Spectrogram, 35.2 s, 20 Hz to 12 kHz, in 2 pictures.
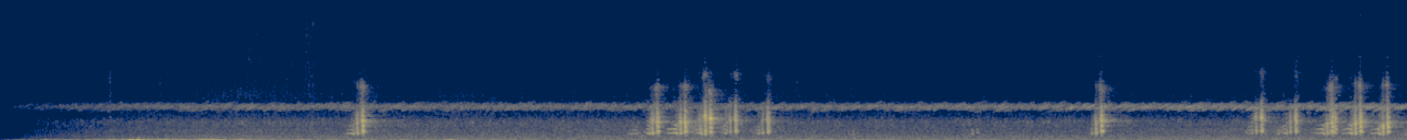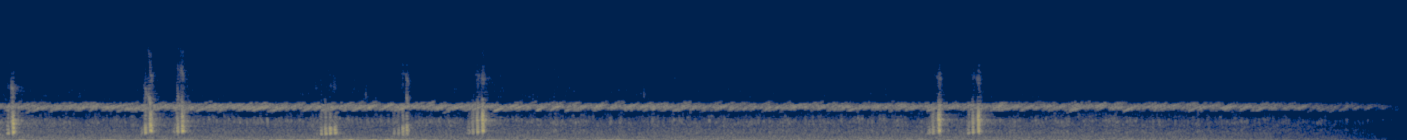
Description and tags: Wood Frog(s) (Rana sylvatica) calling, recorded in Whitehill, Nova Scotia, April 2010.
calling, frogs, wood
